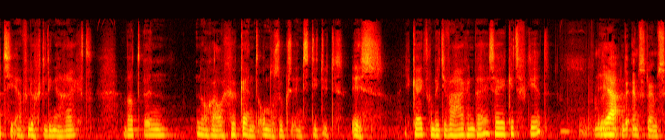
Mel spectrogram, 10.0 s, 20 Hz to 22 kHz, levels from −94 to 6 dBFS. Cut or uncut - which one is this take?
cut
